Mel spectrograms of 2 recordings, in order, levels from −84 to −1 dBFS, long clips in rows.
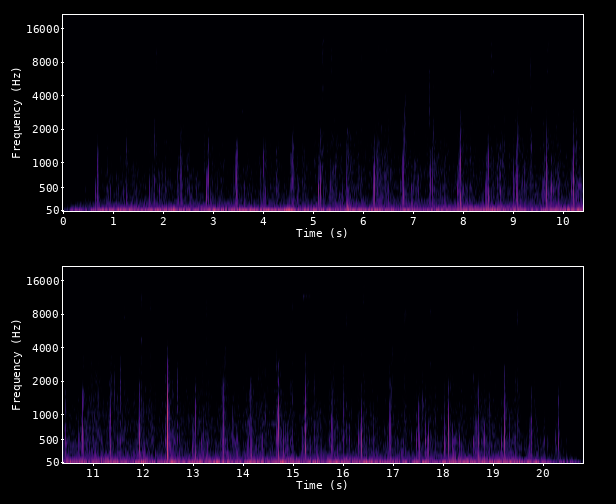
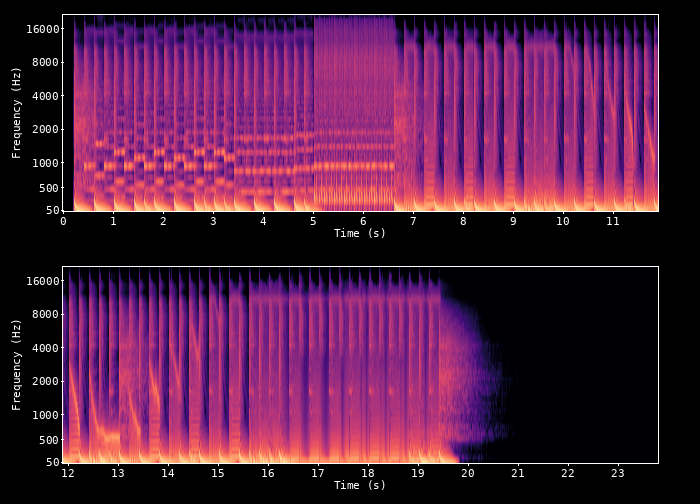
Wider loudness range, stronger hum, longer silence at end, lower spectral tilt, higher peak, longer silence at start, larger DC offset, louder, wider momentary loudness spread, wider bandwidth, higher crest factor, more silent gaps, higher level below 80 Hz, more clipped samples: first, 8 LU vs 4 LU; neither; second, 0.1 s vs 3.85 s; about the same, -5.5 dB/octave vs -5 dB/octave; second, -18 dBFS vs -2 dBFS; second, 0.05 s vs 0.2 s; neither; second, -59 LUFS vs -17 LUFS; first, 8 LU vs 5 LU; second, 16 kHz vs 18.5 kHz; first, 32 dB vs 14 dB; neither; second, -56 dBFS vs -18 dBFS; neither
